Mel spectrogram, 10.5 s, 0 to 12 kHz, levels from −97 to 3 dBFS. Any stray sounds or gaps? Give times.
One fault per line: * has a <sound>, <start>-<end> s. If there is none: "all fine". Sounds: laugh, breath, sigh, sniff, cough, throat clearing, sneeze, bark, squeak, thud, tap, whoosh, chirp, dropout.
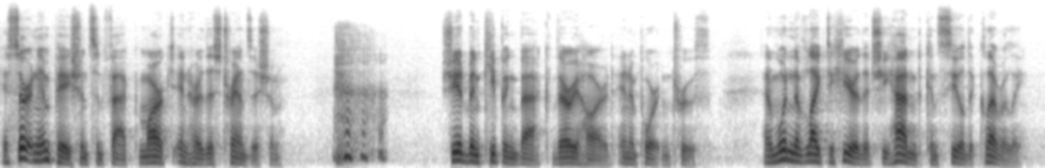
* has a laugh, 3.3-3.9 s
